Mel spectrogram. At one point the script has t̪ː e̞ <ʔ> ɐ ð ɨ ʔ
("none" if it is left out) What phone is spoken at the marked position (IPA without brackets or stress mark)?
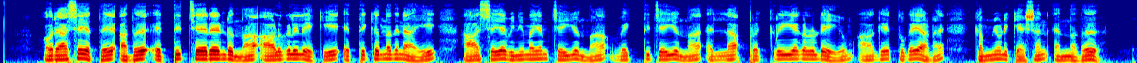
ʔ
